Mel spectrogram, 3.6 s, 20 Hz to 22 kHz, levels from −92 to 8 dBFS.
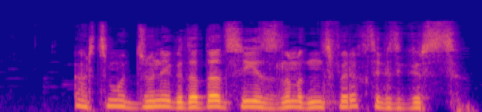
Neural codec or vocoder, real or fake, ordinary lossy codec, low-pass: none; real; AAC, 48 kbps; 10.8 kHz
